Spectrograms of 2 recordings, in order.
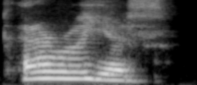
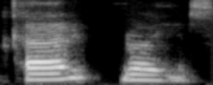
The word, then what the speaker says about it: Carl Rogers: de este enfoque es Car Roger, perdón, Carl. Oh, no lo puedo pronunciar bien. Car Rogers. Ahí sí, Carl Rogers.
